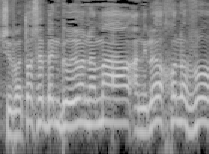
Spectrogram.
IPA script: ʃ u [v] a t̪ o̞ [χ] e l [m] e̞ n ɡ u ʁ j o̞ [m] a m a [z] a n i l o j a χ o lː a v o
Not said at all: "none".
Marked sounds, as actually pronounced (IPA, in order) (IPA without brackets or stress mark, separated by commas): v, ʃ, b, n, ʁ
